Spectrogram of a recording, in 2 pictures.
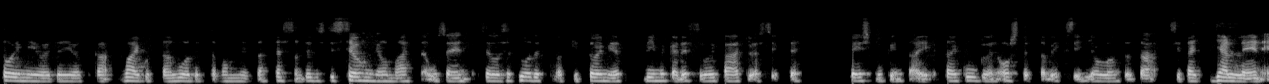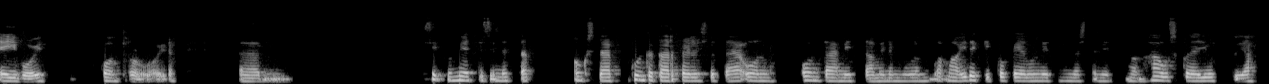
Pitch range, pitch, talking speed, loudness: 155-185 Hz, 165 Hz, 125 wpm, -21 LUFS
